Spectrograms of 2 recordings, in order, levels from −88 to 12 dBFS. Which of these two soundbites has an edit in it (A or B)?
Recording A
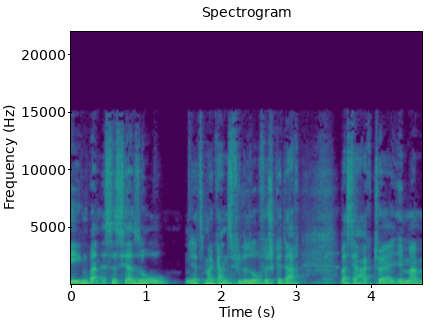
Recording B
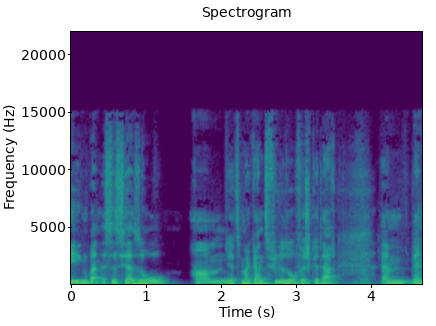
A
